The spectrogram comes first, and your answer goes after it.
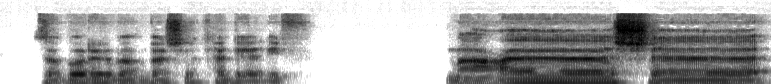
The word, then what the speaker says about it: معاشا: মাআশা, এখানে আইনের মধ্যে একাধিক টান হচ্ছে, কারণ জবরের বাম পাশে খালি আলিফ, শিনের মধ্যে হচ্ছে একই নিয়ম।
